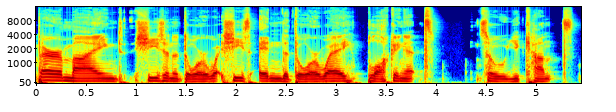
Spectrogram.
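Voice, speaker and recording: A man's voice: mid-range voice, flat delivery, unhurried, a little hiss or hum. A man running a tabletop game as game master, improvising, often hesitating and stuttering as he thinks.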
